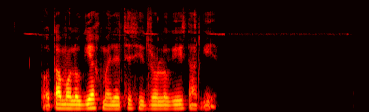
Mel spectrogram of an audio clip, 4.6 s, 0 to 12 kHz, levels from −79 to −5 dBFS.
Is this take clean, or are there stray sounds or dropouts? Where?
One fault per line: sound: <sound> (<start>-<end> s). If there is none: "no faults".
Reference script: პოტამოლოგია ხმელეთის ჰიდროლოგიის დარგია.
no faults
